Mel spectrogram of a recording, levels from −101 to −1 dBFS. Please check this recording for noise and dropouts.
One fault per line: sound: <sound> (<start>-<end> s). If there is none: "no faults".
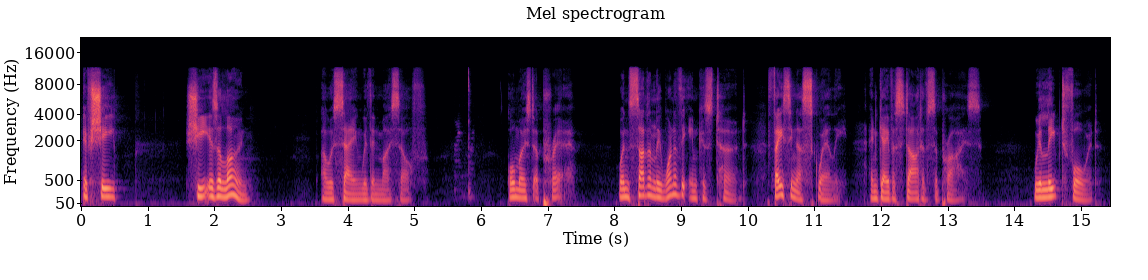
sound: sigh (5.6-5.9 s)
